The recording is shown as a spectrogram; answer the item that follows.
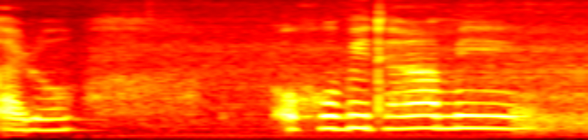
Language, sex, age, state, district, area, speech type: Assamese, female, 18-30, Assam, Darrang, rural, spontaneous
